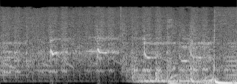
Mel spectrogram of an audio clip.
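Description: Electronic dance background music: short pitched synth swoops, then a deep bass and a heavier beat come in about one and a half seconds in.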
